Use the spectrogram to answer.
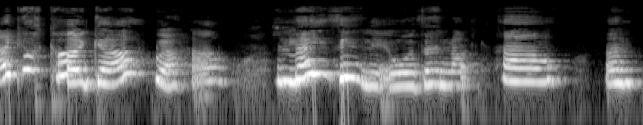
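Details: Dysarthric speech in a young woman with cerebral palsy.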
